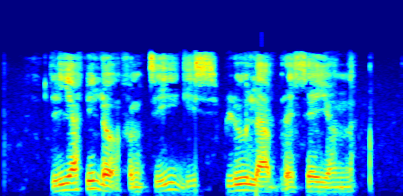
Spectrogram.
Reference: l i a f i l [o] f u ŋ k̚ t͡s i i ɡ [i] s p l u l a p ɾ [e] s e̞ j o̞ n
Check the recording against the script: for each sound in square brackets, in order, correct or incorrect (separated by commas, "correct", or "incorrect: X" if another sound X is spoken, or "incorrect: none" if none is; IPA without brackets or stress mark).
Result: correct, correct, correct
